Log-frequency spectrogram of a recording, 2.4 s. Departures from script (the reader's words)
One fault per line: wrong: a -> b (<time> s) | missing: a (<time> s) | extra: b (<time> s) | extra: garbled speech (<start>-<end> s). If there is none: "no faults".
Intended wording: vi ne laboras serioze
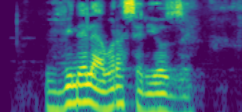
no faults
